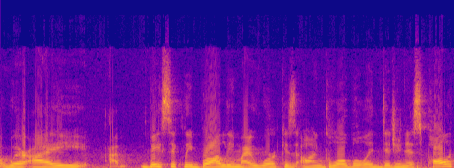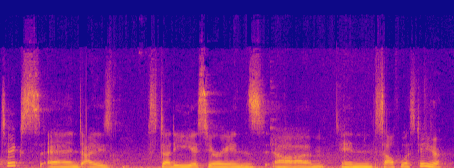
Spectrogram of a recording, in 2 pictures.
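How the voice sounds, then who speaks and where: A woman in her thirties from Iraq speaking as an academic panelist, measured and thoughtful, pausing often. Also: medium pitch. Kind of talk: live panel discussion. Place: stage before a live audience.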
